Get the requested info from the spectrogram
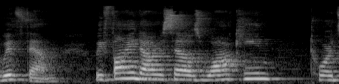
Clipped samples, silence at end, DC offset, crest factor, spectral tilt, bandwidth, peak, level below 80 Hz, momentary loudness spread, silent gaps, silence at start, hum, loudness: under 0.1%; 0 s; under 0.1%; 14 dB; -4.5 dB/octave; 16 kHz; -8 dBFS; -64 dBFS; 16 LU; none; 0 s; none; -22 LUFS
